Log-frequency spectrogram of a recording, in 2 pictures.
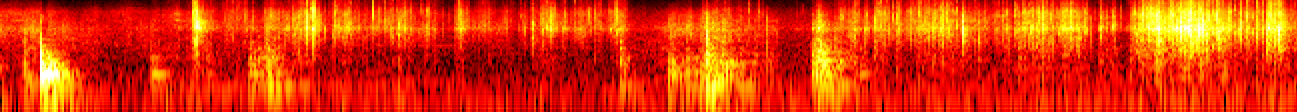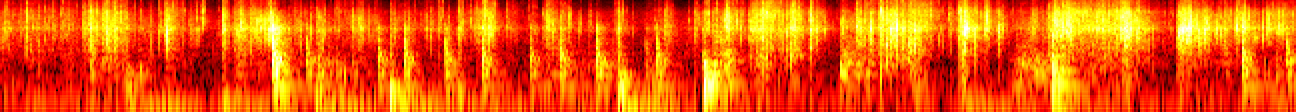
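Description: Plastic wrap crinkles and rustles under hands.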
